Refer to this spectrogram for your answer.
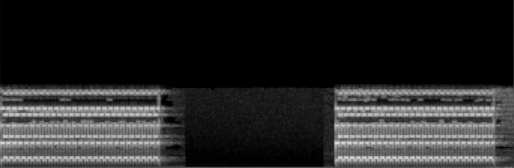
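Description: A telephone rings twice, each ring a loud, steady electronic trill lasting about a second and a half, separated by a clear pause of silence, with no talking.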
